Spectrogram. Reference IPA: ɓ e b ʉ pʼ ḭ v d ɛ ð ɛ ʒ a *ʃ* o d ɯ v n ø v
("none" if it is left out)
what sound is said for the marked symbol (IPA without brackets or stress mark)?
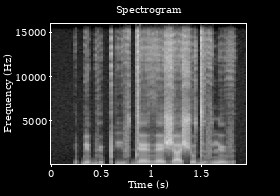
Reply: ʃ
